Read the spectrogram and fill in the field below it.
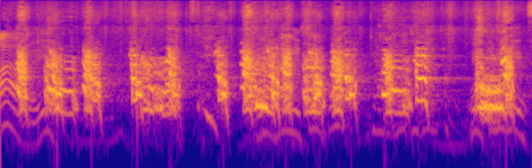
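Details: Walker, Bluetick and Black and Tan coonhounds baying up a tree after a raccoon they treed eight minutes after release. Choppy barks come in clustered bursts, several dogs overlapping, with brief lulls between volleys.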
